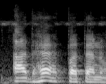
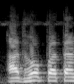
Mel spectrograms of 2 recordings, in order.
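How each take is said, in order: First: The word begins with 'adhah' before 'patan'. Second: The word begins with 'adho' before 'patan'. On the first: The speaker calls it right. "अधः पतन होता है" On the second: The speaker calls it wrong. "अधोपतन आपका गलत है"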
